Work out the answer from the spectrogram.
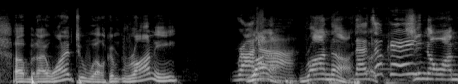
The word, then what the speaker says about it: Rana: I wanted to welcome Rana. That's okay. See, no, I'm the guy that's been telling everybody for the last couple of days it's pronounced like Ronald Reagan. It's like Donna with an R.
